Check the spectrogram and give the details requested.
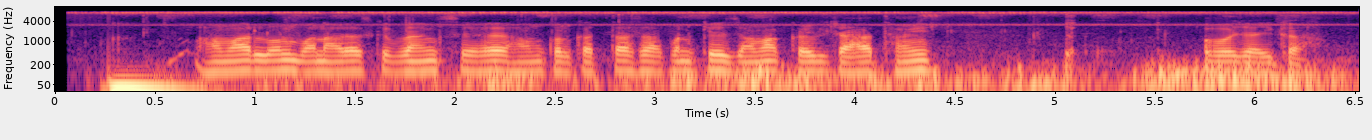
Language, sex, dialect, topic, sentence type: Bhojpuri, male, Western, banking, question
